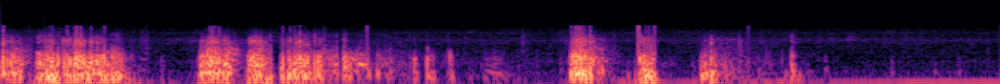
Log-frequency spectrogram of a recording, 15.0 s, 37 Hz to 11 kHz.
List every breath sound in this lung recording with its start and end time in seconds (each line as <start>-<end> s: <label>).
0.00-0.41 s: inhalation
0.46-2.19 s: exhalation
2.92-3.51 s: inhalation
8.51-9.11 s: inhalation
8.51-9.11 s: crackles
9.52-9.88 s: exhalation
9.52-9.88 s: crackles
10.47-11.30 s: inhalation
11.82-12.10 s: exhalation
